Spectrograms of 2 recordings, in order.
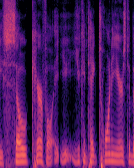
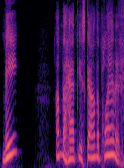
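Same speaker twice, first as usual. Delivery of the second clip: high, beaming cabbie, pitched way up; delighted cab driver; 10 semitones higher than usual. Retold or imitated. Cab driver answering how he is, overjoyed. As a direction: gush like the happiest man alive. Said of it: "they give the same answer".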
